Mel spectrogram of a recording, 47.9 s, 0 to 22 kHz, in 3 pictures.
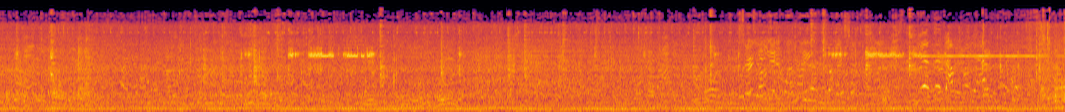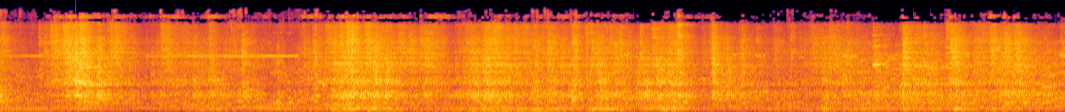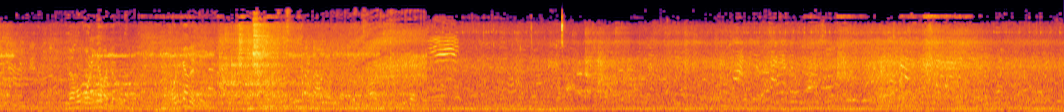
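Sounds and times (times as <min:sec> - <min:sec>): indistinct voices: 0:00.0 - 0:47.9
vehicle engine running: 0:00.0 - 0:47.9.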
